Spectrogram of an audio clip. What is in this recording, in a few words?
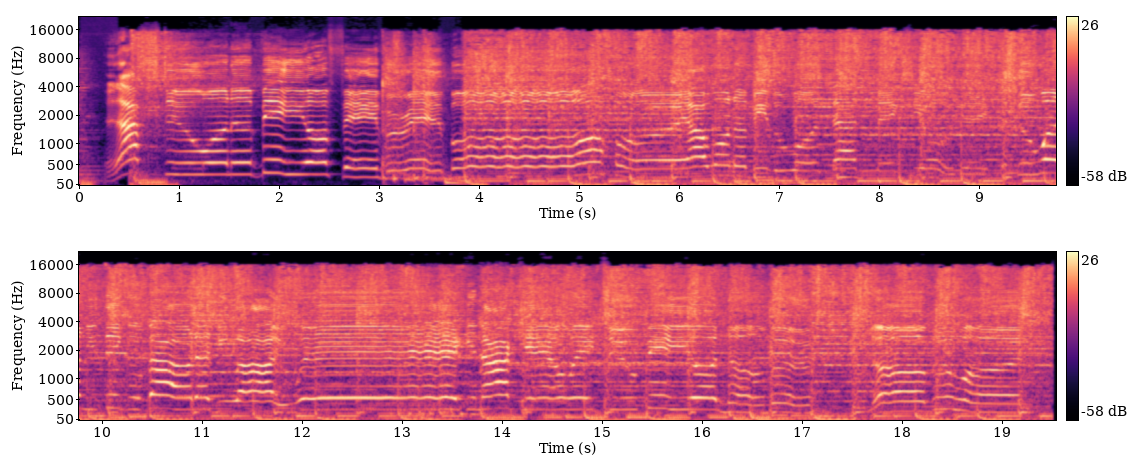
Vocal Pop; Vocal Reel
